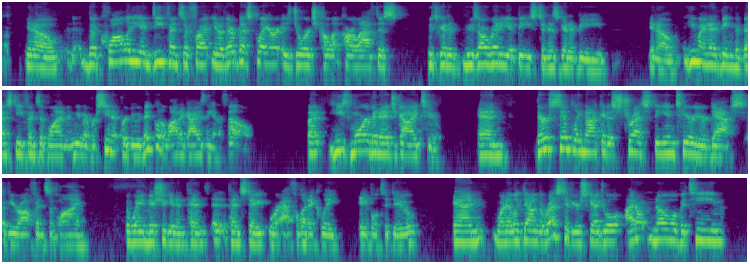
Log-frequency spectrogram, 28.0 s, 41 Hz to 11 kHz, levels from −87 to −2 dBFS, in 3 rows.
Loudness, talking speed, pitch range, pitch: -22 LUFS, 220 wpm, 145-175 Hz, 155 Hz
